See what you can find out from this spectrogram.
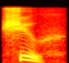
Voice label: "sheugh", words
